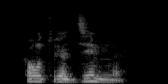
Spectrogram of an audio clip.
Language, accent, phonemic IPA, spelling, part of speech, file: French, Canada, /kɔ̃.tʁə.dim/, contredîmes, verb, LL-Q150 (fra)-contredîmes.wav
- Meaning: first-person plural past historic of contredire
